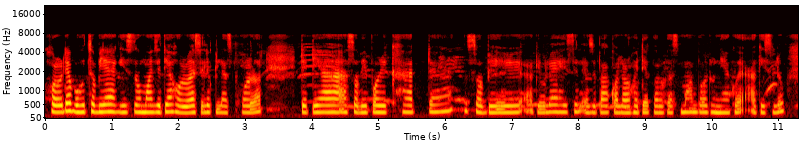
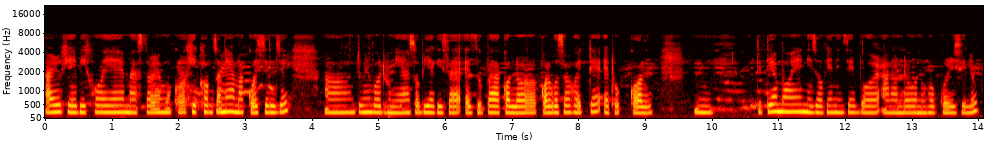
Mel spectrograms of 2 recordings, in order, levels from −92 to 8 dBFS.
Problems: constant background noise, background conversations at intervals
